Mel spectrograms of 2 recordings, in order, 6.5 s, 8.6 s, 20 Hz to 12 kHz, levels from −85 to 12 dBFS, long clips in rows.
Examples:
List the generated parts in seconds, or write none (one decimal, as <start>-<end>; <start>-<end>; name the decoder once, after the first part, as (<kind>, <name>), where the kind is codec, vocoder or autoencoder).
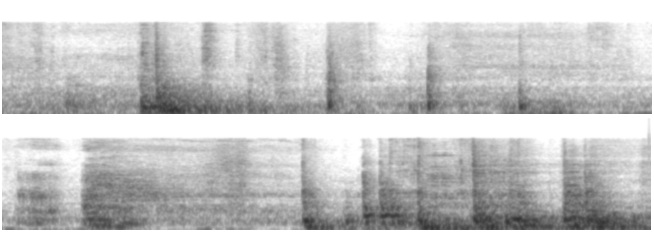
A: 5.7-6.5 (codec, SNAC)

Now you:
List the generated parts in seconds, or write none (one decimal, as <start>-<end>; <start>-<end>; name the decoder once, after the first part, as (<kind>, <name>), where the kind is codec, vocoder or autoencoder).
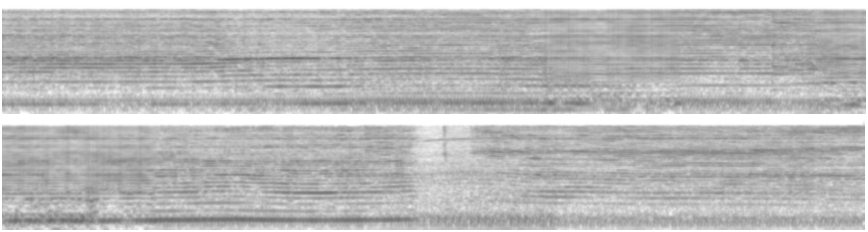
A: 2.7-3.4 (vocoder, Vocos); 4.1-5.1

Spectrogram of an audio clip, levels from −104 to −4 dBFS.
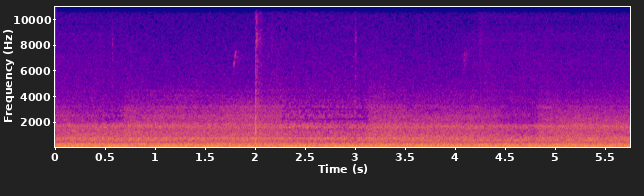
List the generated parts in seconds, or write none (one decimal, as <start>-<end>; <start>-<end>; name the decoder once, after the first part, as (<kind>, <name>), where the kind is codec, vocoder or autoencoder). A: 0.0-0.5 (autoencoder, DAC-VAE); 4.0-5.8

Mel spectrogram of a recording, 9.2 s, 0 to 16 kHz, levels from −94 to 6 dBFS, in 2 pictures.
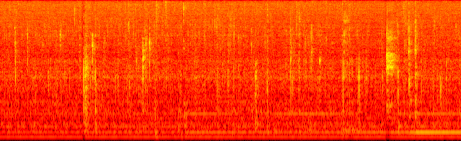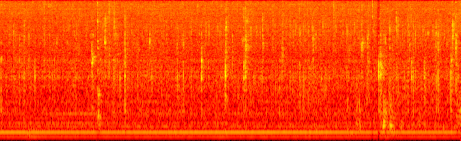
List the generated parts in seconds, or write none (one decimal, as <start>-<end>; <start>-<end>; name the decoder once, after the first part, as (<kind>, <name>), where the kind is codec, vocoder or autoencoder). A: none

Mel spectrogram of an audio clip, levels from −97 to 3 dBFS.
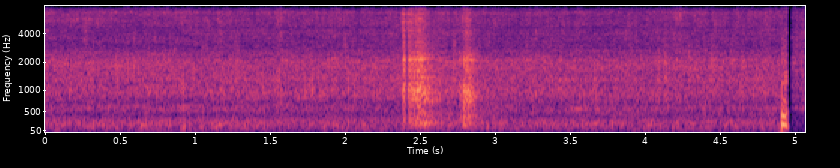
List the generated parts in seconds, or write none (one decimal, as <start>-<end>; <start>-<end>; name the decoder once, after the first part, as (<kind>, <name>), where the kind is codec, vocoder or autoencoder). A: none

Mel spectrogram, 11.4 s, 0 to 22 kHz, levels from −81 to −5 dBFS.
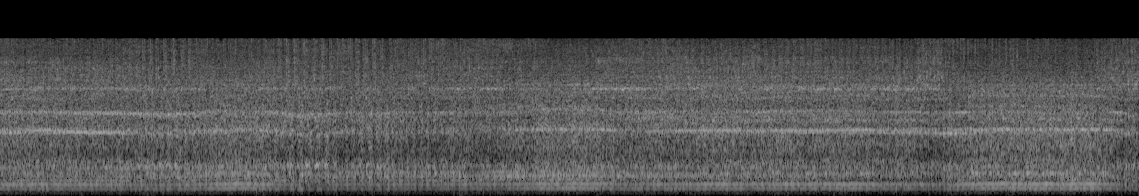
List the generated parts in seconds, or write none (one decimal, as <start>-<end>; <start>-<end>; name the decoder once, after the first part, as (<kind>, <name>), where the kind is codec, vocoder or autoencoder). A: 0.0-11.4 (vocoder, BigVGAN v2)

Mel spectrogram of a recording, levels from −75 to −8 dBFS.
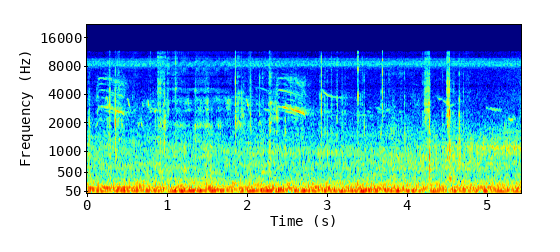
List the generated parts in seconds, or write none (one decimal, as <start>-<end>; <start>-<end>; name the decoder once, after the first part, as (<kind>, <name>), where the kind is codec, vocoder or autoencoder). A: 1.0-1.8 (codec, SNAC)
